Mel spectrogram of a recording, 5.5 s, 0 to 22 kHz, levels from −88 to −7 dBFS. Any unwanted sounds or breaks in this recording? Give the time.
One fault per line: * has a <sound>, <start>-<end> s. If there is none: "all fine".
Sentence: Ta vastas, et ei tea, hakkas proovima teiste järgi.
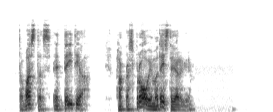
all fine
